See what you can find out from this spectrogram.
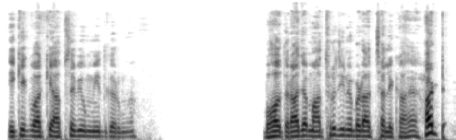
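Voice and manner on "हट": चेतावनी. Shown as a demonstration. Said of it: "चेतावनी दे दी".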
